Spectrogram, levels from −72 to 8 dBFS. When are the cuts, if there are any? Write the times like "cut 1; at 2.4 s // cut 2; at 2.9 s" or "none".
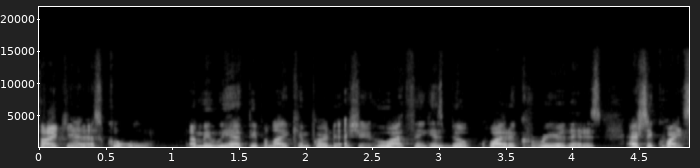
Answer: cut 1; at 1.1 s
